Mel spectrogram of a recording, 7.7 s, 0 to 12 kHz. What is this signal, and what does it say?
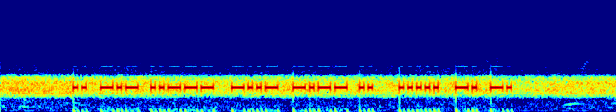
Morse code, heard as a keyed tone, about 22 wpm, 750 Hz, with radio noise. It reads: IK2XYI 5NN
